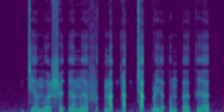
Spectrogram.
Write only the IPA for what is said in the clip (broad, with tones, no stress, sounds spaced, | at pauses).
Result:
c i˨˩˨ ə̯ m u˨˩ ə̯ ʂ ɨ˨˩ ʔ ɨ˧ ə̯ m ɨ˧˥ ə̯ f ə˦˥ k̚ m a˦˥ k̚ ʈ a˦˥ k̚ c a˦˥ t̚ ɹ i˨˩˨ ə̯ ʔ u˧ m ʔ əː˨˩ k ɨ˧ ə̯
